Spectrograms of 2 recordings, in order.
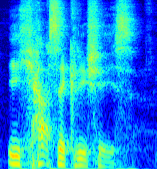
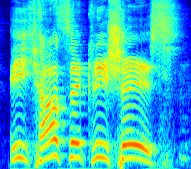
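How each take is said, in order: First: It is spoken at a normal volume. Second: It is spoken loudly.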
